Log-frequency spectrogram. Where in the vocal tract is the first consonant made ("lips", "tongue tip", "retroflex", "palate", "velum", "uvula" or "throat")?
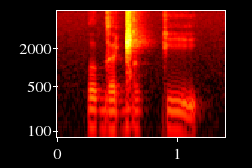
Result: velum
